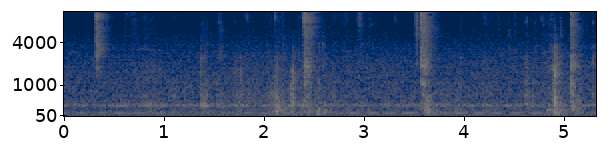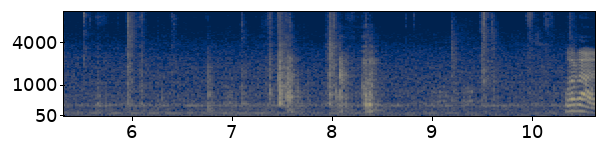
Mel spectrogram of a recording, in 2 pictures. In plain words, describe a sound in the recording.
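Wooden frames knock and clatter against each other in a cardboard box.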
